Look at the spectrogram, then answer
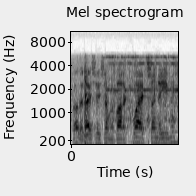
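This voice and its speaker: An actor playing an exasperated state police dispatcher, curt and official, in a TV drama. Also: male voice, medium pitch, flat delivery, very fast, lightly acted. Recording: muffled, noisy old TV soundtrack.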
